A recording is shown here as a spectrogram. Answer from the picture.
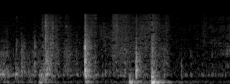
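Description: Handling noise from a mains lead and its plug being taken out of a cardboard box: a few short clicks and knocks, the two heaviest about a second and a half in.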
